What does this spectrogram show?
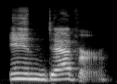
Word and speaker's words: endeavor: think or we say endeavor so how do you think we market the first syllable we kind of say in instead of n how do we mark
